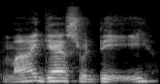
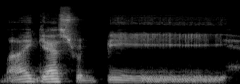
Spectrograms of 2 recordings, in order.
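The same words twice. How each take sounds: First: Drawn-out, slow thinking aloud; slow stalling. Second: Much slower and softer, trailing into thought; very slow soft musing. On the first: Stalling on the trivia question, slow drawn-out musing. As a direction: stretch each word while you think. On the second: Still stuck on the trivia answer, soft and very slow. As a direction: murmur it slowly, lost in thought. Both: Real, not acted.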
